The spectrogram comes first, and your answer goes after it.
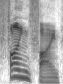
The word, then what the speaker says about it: Fifine: But whilst the company calls itself Fifine, that's just how you're meant to pronounce it.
